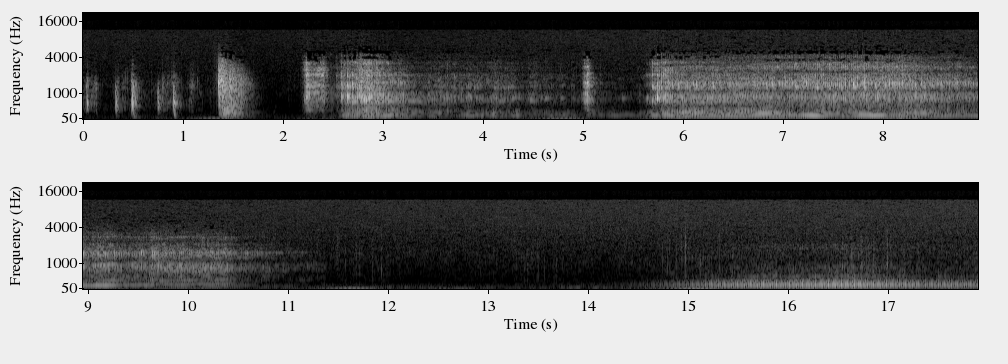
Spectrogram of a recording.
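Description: A few sharp thumps like car doors, then an engine turns over and roars loudly before fading as it drives away; a second engine rumbles up near the end. No one speaks.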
